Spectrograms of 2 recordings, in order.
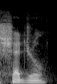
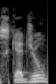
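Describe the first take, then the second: First: The word is said the British way. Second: The word is said the American way. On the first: "the British way is schedule" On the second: "I still pronounce it schedule because ... maybe I was used to working at Apple with Americans"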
